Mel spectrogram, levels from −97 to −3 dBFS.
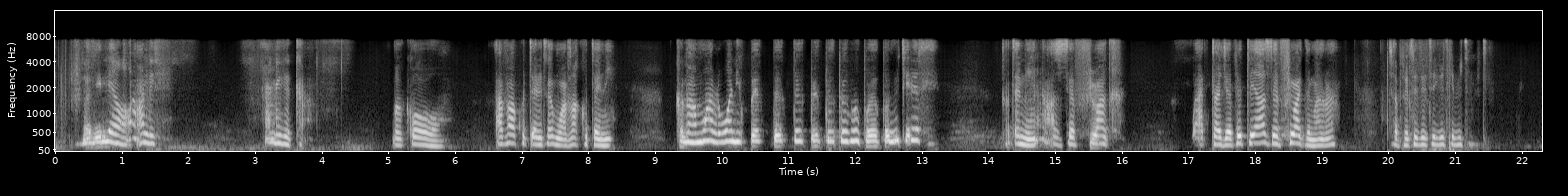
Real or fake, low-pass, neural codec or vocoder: fake; 7.2 kHz; codec, 16 kHz, 1 kbps, X-Codec, HuBERT features, trained on general audio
